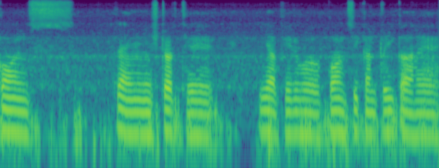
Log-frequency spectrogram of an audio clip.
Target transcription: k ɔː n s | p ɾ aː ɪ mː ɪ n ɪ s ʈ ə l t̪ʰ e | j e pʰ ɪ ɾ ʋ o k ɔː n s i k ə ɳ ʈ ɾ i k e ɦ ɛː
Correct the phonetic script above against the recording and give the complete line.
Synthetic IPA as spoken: k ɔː n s | p ɾ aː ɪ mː ɪ n ɪ s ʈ ə ɾ t̪ʰ e | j a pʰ ɪ ɾ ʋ o k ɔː n s i k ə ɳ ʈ ɾ i k a ɦ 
